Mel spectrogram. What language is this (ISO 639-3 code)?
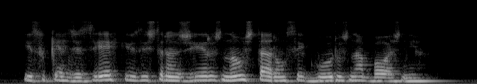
por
